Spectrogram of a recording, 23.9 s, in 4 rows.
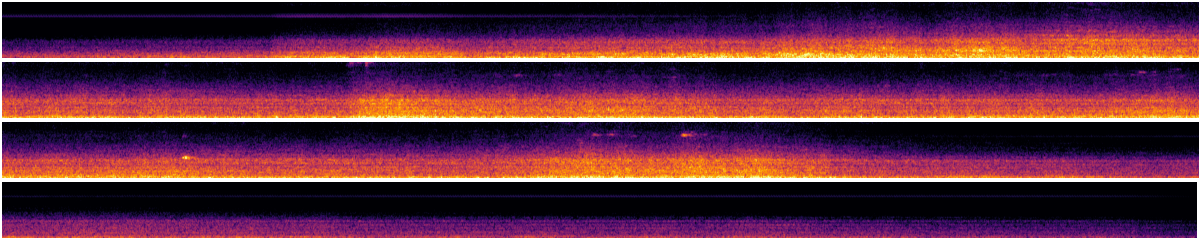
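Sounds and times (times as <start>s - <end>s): freight train rattling past: 2.0s - 17.5s.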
